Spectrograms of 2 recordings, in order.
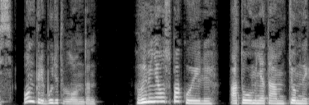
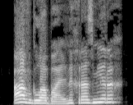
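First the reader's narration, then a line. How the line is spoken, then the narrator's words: Englishman laughing. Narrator (Russian): Засмеялся англичанин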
